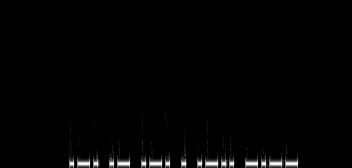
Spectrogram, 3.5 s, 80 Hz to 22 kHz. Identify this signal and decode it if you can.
Morse code, heard as a keyed tone, about 30 wpm, 700 Hz. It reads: RARELY
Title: Sentences from Top 1400 Words - New Word Drill Alt - 30wpm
